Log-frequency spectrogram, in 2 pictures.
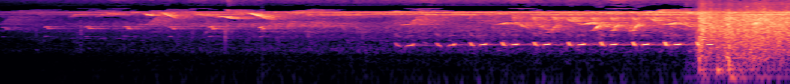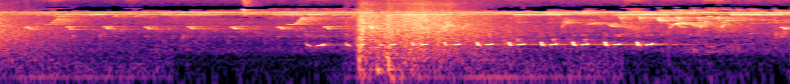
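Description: Nature ambience of birds and insects, fading in from silence: runs of short repeated chirps and falling whistled calls over a steady high insect buzz and a pulsing lower trill. Two broad swells of hiss rise and fall about nine and fifteen seconds in.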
